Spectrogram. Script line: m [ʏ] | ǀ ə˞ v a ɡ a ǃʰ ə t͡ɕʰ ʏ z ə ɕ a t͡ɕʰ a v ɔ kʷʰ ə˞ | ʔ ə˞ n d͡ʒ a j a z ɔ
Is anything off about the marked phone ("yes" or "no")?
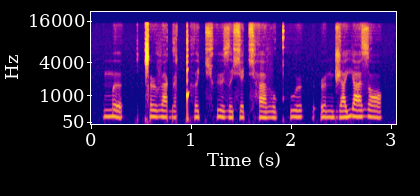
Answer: yes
